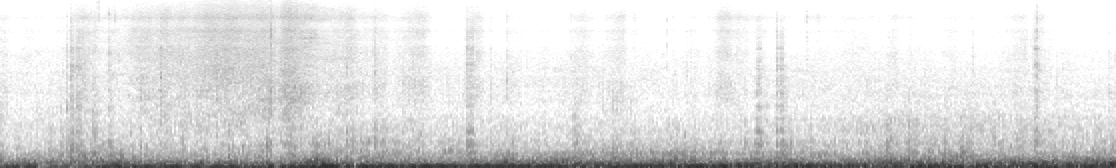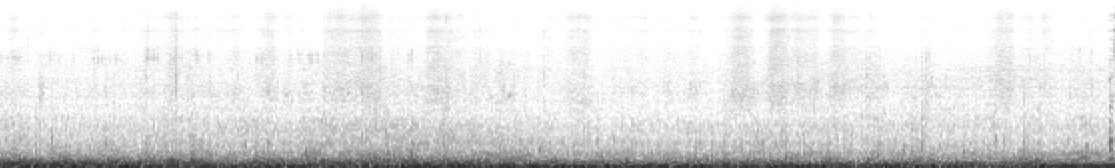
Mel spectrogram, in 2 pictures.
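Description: Car driving slowly along a rough, rutted, partly snow-covered street, heard from inside the cabin: a steady low rumble of engine and tyres with scattered light knocks and clicks.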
